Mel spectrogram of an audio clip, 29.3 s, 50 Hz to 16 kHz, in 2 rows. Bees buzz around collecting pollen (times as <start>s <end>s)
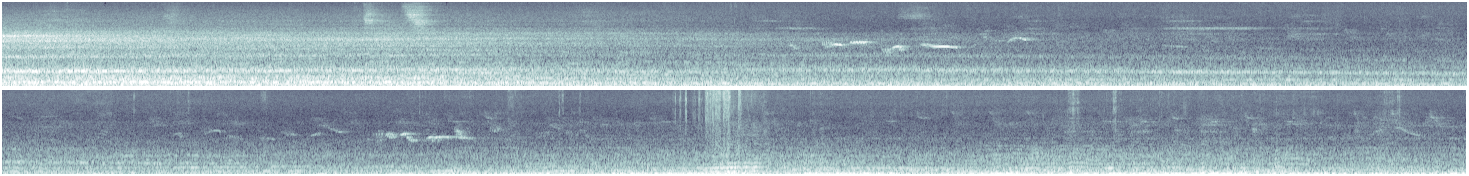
19.2s 29.2s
